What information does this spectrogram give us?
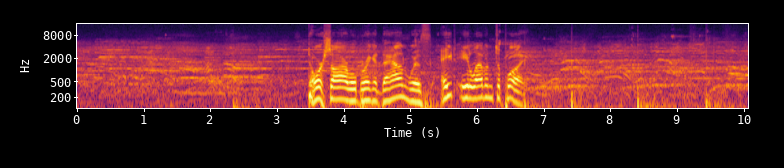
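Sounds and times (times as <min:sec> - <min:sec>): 
crowd roar and talk at a Raiders basketball game: 0:00.0 - 0:10.0
speech: 0:03.5 - 0:06.9
basketball dribbled on a court during a Raiders game: 0:06.4 - 0:07.7, 0:08.3 - 0:09.8.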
